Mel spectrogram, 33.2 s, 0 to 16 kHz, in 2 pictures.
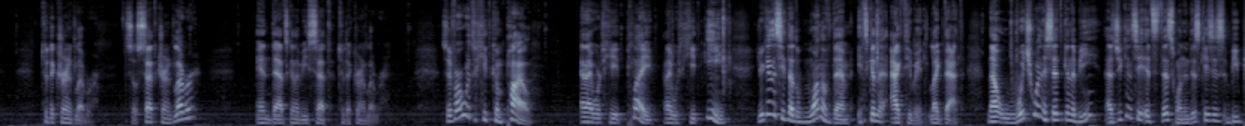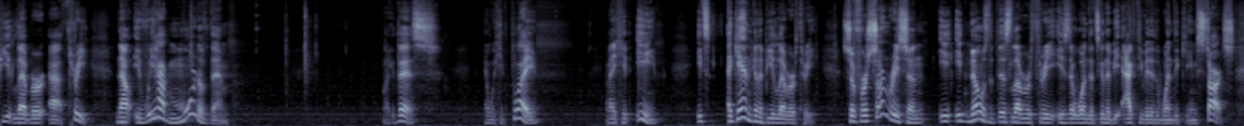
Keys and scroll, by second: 3.2 0, 8.7-9.4 typing, 11.3-12.4 typing, 13.3 Escape, 17.3 Escape, 18.9 ctrl+d, 20.4 ctrl+d, 24.9 e, 26.4-27.4 typing, 27.8 Escape, 30.5 s.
